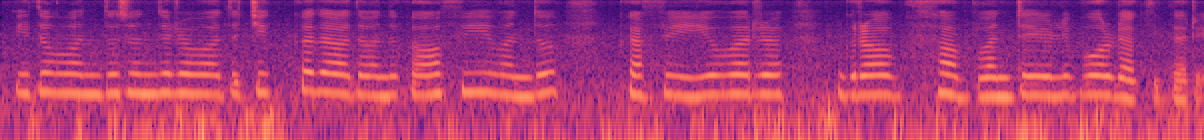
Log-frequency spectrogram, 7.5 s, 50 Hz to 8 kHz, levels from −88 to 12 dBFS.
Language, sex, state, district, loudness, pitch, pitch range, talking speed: Kannada, female, Karnataka, Mysore, -16 LUFS, 265 Hz, 255-275 Hz, 125 wpm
